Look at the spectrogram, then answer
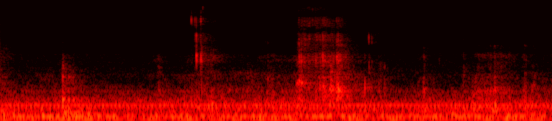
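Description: Cookies are bitten and chewed up close, giving a few soft crunches and moist mastication sounds over a steady background hum, with no voices.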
